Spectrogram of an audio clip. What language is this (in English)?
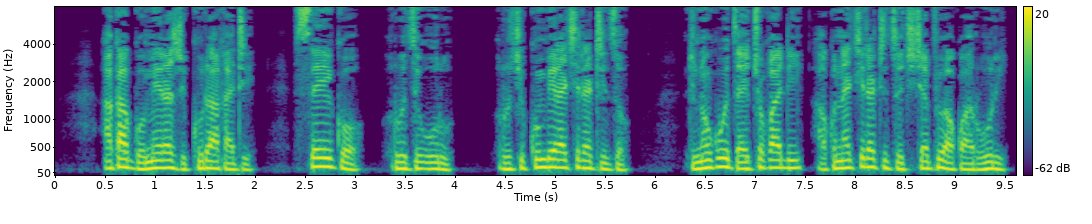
Shona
